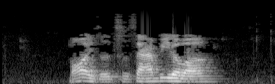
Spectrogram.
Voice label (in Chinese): mj chi, man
